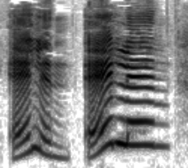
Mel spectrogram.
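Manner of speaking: put-on high, loud, slow call of an old woman; piercing old woman's shout. A narrator's reading. Old grandmother calling Ellen from the veranda, high piercing slow shout. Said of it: "urlò con la sua vecchia voce penetrante".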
